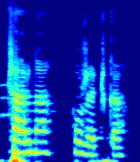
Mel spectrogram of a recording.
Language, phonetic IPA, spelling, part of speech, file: Polish, [ˈt͡ʃarna pɔˈʒɛt͡ʃka], czarna porzeczka, noun, Pl-czarna porzeczka.ogg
